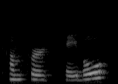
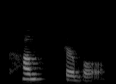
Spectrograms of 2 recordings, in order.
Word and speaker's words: comfortable: word is comfortable comfortable I sometimes hear people say comfortable and put the stress and emphasis on the last two syllables saying table but instead we want to put the emphasis and stress on the first syllable P comfortable com comfortable think of it as a three syllable word comforable comforable comfortable comfortable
